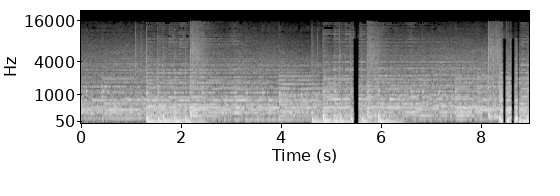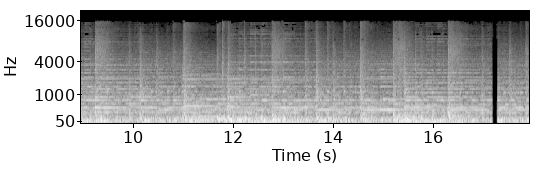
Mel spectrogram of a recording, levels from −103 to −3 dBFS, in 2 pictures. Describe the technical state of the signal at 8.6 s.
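At 8.6 s the signal sits inside a stretch of AAC frame loss with muting, running from 8.42 to 8.77 s. Coded frames in this window never reached the decoder, so it zeroed their spectral content. The overlapping transform windows turn each gap into a gradual fade out and back in. About 0.21 s of audio is missing in total, spread across the 0.34 s span, which fits several dropped frames. The longest continuous hole lasts roughly a tenth of a second.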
